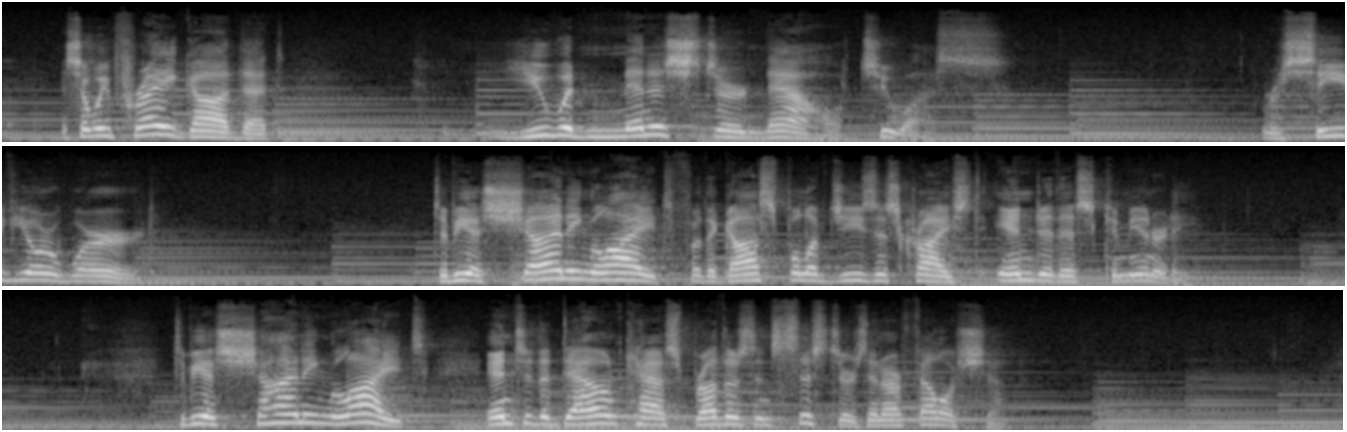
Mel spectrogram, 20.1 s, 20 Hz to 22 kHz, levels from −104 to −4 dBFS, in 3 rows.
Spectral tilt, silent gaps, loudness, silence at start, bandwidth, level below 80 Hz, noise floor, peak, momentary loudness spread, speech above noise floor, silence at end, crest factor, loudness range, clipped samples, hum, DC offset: -5 dB/octave; none; -26 LUFS; 0 s; 14.5 kHz; -60 dBFS; -48 dBFS; -10 dBFS; 22 LU; 22 dB; 0 s; 18 dB; 7 LU; under 0.1%; none; under 0.1%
